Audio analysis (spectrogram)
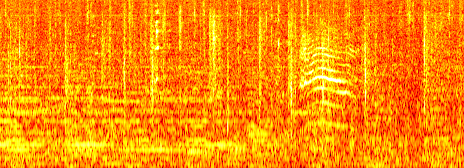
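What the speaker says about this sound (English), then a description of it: "I'm trying to get a cat to come out." A cat in the Final Fantasy VII Remake video game gives a brief wavering meow midway through, set against a busy game soundscape with clip-clopping hooves and other ambience.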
